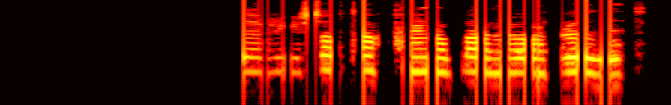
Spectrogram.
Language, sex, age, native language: Icelandic, male, 12, Icelandic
